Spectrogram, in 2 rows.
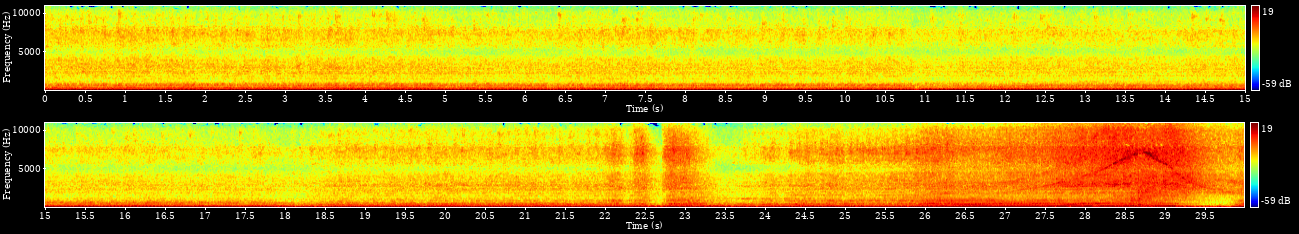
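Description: Turbocharged V8 of a C6 Corvette idling steadily, then revved up on the two-step in the last part. A high turbo whine climbs and falls near the end as it builds boost.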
